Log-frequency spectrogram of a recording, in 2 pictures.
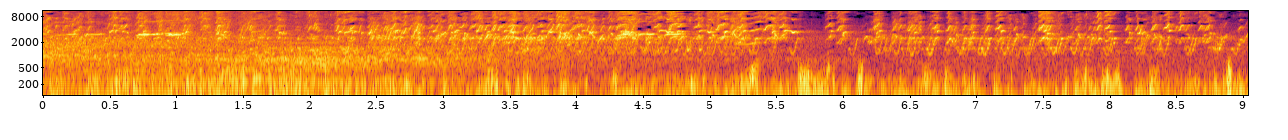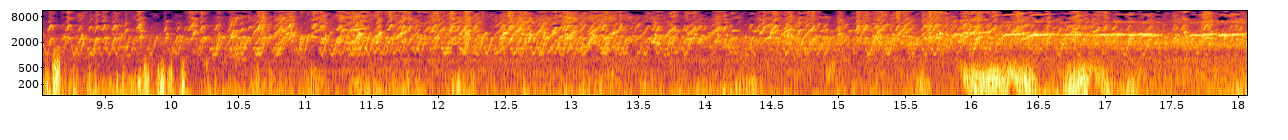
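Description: A flock of small birds chirping and twittering continuously, many short overlapping calls, over a low uneven rumble. A louder low burst comes near the end.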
